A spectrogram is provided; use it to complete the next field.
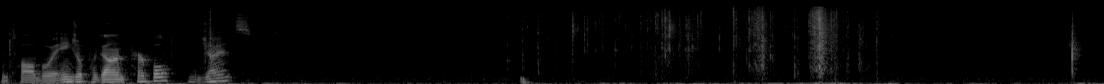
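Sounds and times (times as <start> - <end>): foil wrapper tearing: 5.1 - 9.0.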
